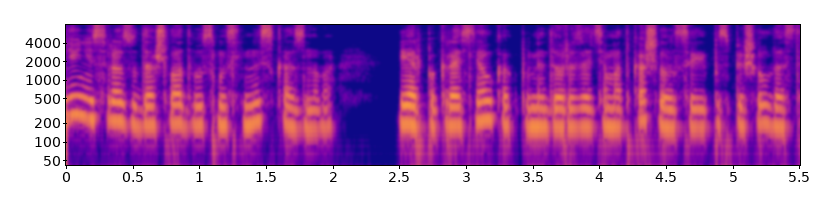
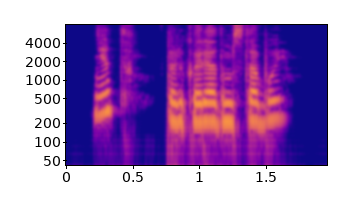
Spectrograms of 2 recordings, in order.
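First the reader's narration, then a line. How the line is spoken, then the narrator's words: Calm answer. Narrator (Russian): спокойно ответила Зима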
